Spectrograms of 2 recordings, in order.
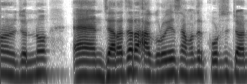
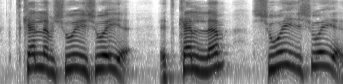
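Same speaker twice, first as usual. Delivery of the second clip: slow demo; 3 semitones higher, much slower than usual. Shown as a demonstration. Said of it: "local আঞ্চলিক ভাষা আমরা বলবো".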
